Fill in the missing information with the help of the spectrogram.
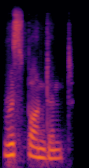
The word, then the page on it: respondent: Indian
